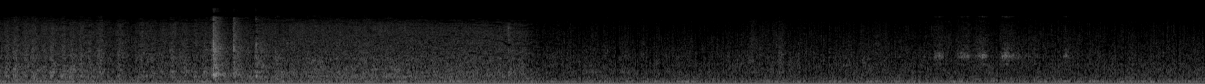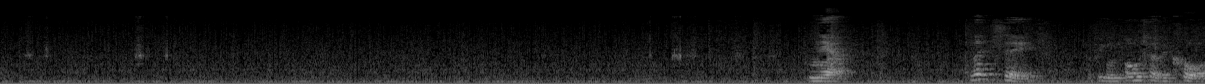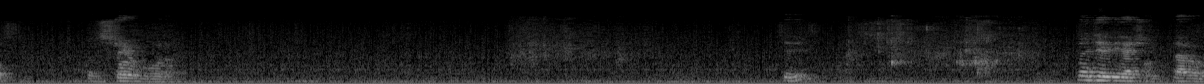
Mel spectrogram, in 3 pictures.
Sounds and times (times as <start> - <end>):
Speech: 20.1 - 20.7, 21.7 - 24.3, 25.0 - 26.0, 31.9 - 32.4, 34.9 - 36.1.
